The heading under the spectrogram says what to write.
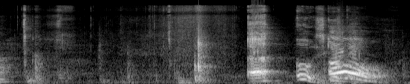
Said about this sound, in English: Oh, that! Oh, the burp is worse. Yeah. Oh, the burp is worse.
